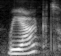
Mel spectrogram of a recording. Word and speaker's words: react: instance okay so in a word like r act react okay where you have primary stress on the ACT uh the a vowel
